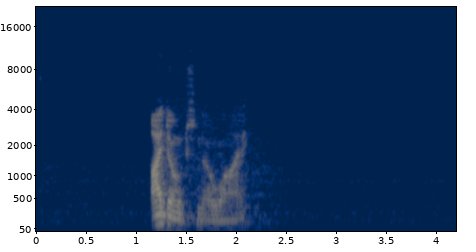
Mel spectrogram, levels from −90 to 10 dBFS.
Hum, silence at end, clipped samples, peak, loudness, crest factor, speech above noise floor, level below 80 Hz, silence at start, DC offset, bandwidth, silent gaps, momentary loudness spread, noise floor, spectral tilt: none; 2.1 s; under 0.1%; -16 dBFS; -38 LUFS; 28 dB; 45 dB; -84 dBFS; 1.15 s; under 0.1%; 11.5 kHz; none; 15 LU; -83 dBFS; -5.5 dB/octave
